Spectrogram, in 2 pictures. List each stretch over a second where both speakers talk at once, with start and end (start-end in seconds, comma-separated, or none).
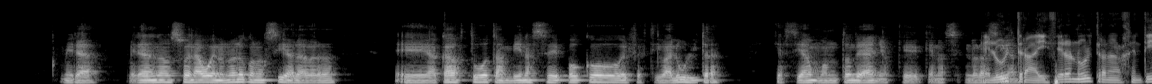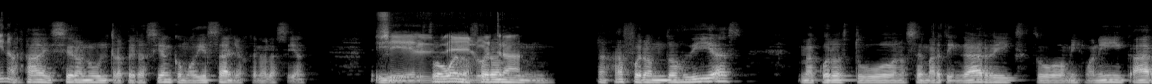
15.2-16.8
